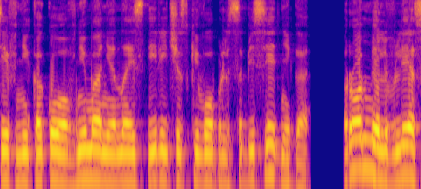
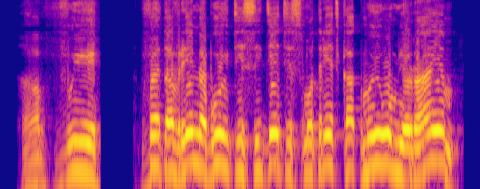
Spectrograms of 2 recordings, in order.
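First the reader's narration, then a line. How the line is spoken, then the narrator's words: Uncontrolled angry yell. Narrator (Russian): не сдержавшись, заорал О'Хара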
